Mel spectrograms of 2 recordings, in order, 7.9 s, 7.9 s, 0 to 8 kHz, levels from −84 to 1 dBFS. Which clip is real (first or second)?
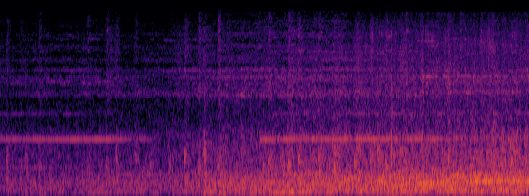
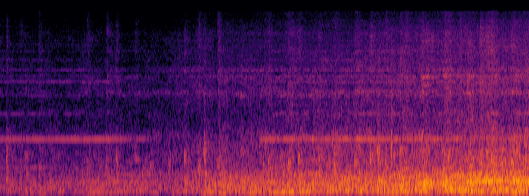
first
